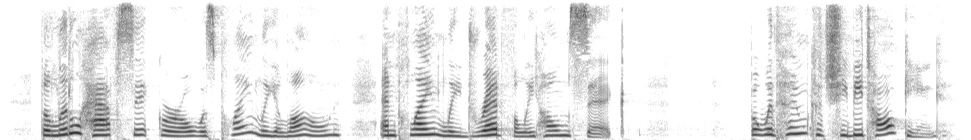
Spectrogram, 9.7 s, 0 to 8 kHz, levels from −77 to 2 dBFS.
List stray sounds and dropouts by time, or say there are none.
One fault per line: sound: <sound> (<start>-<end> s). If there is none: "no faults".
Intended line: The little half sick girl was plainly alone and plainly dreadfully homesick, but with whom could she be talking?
no faults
